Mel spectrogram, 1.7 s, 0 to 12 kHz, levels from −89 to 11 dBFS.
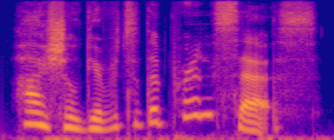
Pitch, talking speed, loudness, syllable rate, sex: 265 Hz, 250 wpm, -17 LUFS, 5.9 syllables/s, female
